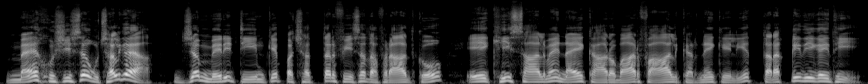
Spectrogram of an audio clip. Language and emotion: Urdu, happy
